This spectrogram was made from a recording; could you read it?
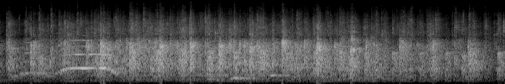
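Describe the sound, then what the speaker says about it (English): A round of applause from a small audience crackles steadily for several seconds, with brief voices and a whoop mixed into the clapping. "Give her a round of applause."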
